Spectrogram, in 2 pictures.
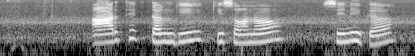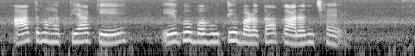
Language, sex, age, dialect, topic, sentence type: Maithili, female, 41-45, Angika, agriculture, statement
